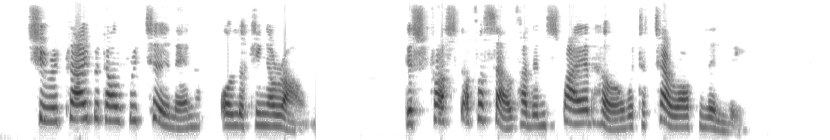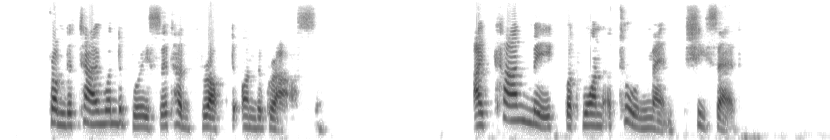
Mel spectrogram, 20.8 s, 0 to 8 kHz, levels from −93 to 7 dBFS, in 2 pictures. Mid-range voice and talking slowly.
No: high, 220 Hz; slow, 105 wpm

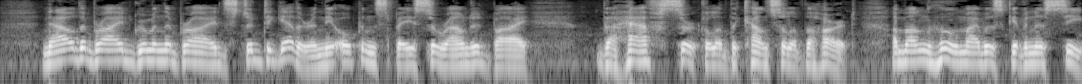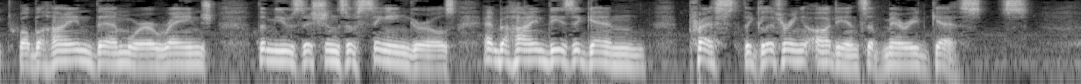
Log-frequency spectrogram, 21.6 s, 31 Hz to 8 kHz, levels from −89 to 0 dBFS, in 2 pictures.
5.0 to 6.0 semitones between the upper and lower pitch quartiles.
No: average, 3.8 semitones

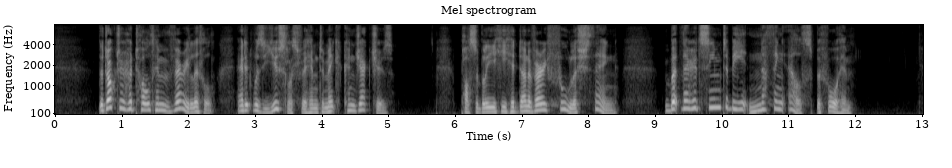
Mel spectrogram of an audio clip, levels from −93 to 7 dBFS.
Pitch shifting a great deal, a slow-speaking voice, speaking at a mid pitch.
No: wide, 8.6 semitones; average, 155 wpm; medium, 175 Hz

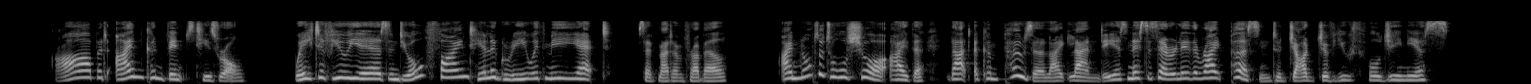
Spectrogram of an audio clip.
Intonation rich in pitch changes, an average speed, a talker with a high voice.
Yes: wide, 7.9 semitones; average, 170 wpm; high, 245 Hz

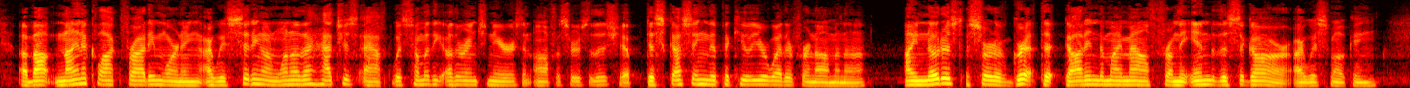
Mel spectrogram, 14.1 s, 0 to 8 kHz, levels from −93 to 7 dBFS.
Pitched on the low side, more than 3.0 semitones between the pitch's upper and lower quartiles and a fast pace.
No: low, 130 Hz; average, 2.7 semitones; fast, 215 wpm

